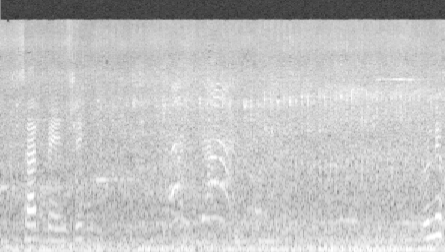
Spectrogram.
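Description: Short bursts of voices with a steady low rumble underneath, like market traffic: two brief voice fragments, the first starting with a short loud peak.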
